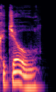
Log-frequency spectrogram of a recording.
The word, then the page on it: cajole: British English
